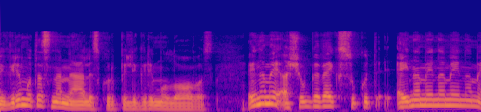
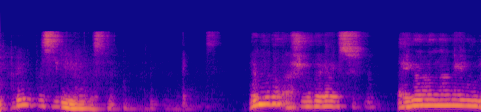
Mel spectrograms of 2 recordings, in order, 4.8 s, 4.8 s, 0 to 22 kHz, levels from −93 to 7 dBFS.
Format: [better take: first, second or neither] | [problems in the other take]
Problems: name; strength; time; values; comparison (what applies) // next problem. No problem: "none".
first | noise reduction (neural mask model DeepFilterNet 3)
